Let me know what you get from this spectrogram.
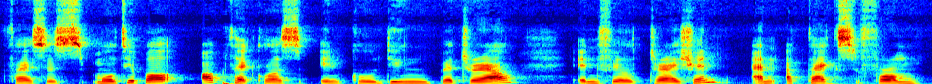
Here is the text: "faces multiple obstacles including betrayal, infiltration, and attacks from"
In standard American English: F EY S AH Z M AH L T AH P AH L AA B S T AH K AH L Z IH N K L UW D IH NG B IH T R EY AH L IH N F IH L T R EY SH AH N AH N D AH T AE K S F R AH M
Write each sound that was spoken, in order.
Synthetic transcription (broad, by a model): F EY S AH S M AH L T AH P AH L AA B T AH K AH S IH N K L UW D IH NG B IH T R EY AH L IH N F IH L T R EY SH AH N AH N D AH T AE K S F R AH M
